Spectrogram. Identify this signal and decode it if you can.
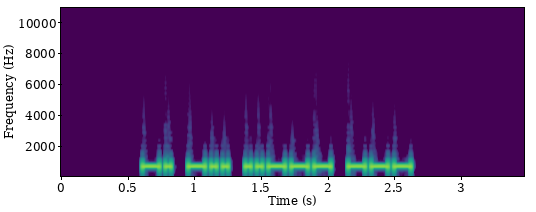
Morse code, heard as a keyed tone, about 28 wpm, 700 Hz. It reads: ND2O
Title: USA Call Signs - 4 Characters - Repeated 2x - 28wpm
